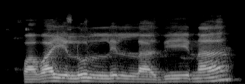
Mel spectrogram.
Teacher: Dumah tanwin bertemu dengan huruf lam, bacaan idgham bila gunnah ya, tidak mendengung. Lamnya dibaca double karena ada tasdidnya.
